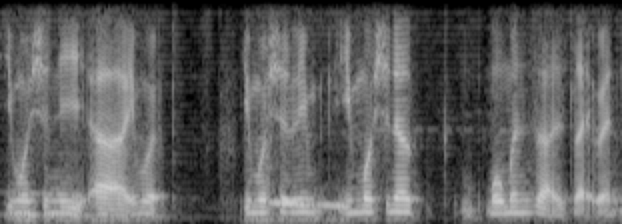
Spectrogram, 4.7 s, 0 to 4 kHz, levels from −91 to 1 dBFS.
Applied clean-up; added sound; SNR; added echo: neural mask model RNNoise.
